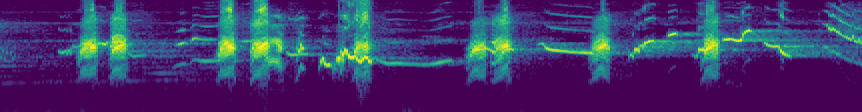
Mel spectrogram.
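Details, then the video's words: Sooty-headed bulbul of the kutilang garuda type in full voice: short loud chirp bursts about twice a second, linked by thin sliding whistles that rise and fall, on a quiet background. "KUTILANG GARUDA GACOR..!! SIAP TEMPUR KICAUAN"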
